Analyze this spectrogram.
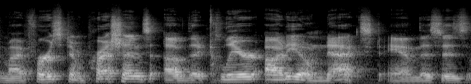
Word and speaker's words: Cleer: here tonight with my first impressions of the clear audio next and this is the first headphone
